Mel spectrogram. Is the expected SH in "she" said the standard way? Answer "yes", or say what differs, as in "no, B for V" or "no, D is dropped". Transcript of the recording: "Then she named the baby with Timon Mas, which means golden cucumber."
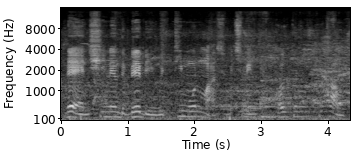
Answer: yes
